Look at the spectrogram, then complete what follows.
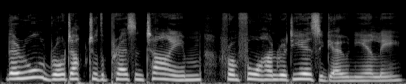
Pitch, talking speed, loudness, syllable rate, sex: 220 Hz, 190 wpm, -17 LUFS, 5.0 syllables/s, female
